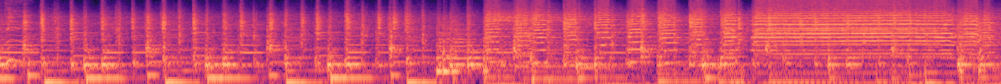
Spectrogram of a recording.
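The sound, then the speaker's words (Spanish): A loud, upbeat salsa song by a Puerto Rican sonero, an instrumental passage with a driving bass line and crisp percussion hits; brassy horns swell in around the midpoint, and no singing is heard. “Aquí está …, a través de lo que pide la gente”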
